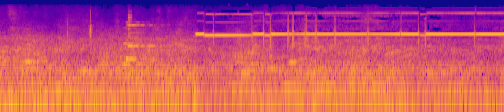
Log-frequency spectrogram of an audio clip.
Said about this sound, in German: es bleibt in gleich, mehr oder weniger gleichbleibender Ton. Weil die, die Farbe helle, Genau. In heller Ton sagt helle Farbe, in dunkler Ton, wenn man es jetzt bei dieser Dame gegenüber machen würde, wäre es äh, dunkle Tonart, würde er sagen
